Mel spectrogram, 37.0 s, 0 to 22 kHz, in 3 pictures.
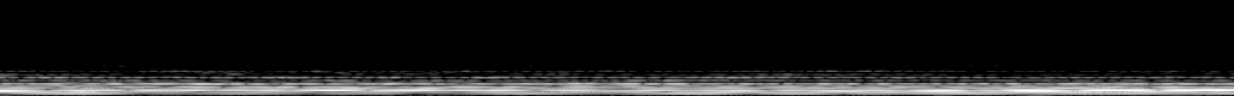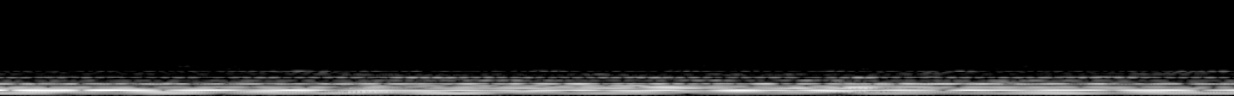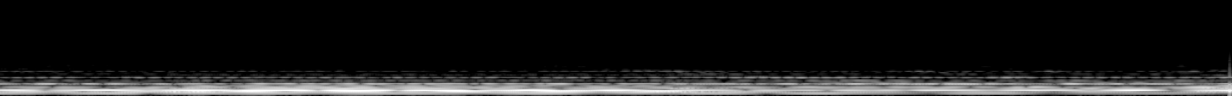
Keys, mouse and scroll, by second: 14.6 ctrl+space, 16.0 click, 16.6 click, 17.2 ctrl+space, 19.3 ctrl+space, 25.1 ctrl+space, 27.5 ctrl+z, 28.0 ctrl+space.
